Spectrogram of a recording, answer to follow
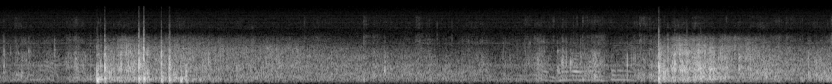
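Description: Rifle shots on a firing range: a quick cluster of three or four sharp cracks about a second in and one more crack near the end, over a steady background of more distant firing.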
